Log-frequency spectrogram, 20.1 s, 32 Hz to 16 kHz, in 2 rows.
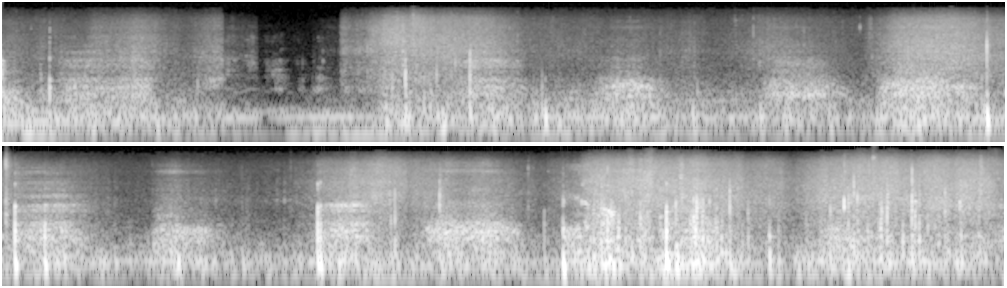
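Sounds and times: gloved hand rustling: 15.7s - 20.0s.

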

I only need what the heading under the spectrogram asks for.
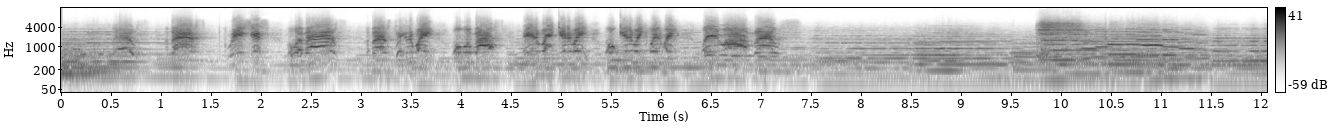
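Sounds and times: orchestral cartoon music: 0.0s - 12.0s
high-pitched cartoon vocal cries: 0.6s - 7.4s.

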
